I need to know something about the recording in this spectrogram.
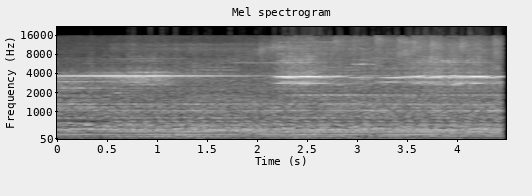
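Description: Experimental synthesizer drone music, a dense, loud cluster of steady sustained tones played by Max/MSP through hardware synths such as a microKorg XL. A new high tone enters a little after two seconds in.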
